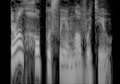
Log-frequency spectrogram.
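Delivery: ordinary delivery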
